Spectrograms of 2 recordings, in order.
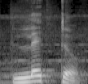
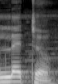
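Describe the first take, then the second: First: The middle consonant is held long and forceful. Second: The middle consonant is short and light. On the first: The speaker calls it wrong. "but it's wrong" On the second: The speaker calls it right. "We have to pronounce it as"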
